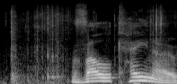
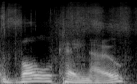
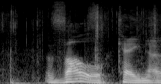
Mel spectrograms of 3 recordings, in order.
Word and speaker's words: Vulcano: This is a Vulcano, not Volcano, Vulcano, that's how it's spelt anyway, V-U-L.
